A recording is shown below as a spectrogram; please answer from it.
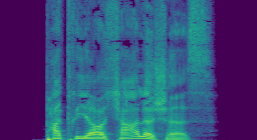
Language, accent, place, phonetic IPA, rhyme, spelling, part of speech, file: German, Germany, Berlin, [patʁiaʁˈçaːlɪʃəs], -aːlɪʃəs, patriarchalisches, adjective, De-patriarchalisches.ogg
- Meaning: strong/mixed nominative/accusative neuter singular of patriarchalisch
